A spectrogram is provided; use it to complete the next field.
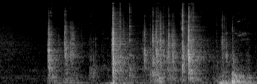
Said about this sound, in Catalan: Obre la porta i la claror il·lumina la cara de la Mariana.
